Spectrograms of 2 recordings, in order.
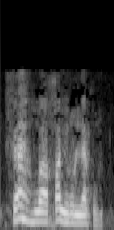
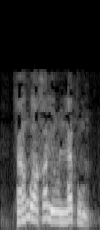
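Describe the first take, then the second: First: "فهو" as fahwa; silent-vowel ha. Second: Said in the usual way. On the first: Shown as a demonstration. Teacher showing Qalun's reading, "فهو" said fahwa. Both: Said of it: "قرأ قالون بإسكان الهاء".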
